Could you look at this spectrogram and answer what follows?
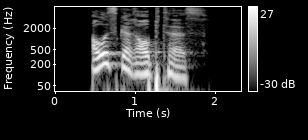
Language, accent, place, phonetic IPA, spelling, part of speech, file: German, Germany, Berlin, [ˈaʊ̯sɡəˌʁaʊ̯ptəs], ausgeraubtes, adjective, De-ausgeraubtes.ogg
- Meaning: strong/mixed nominative/accusative neuter singular of ausgeraubt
